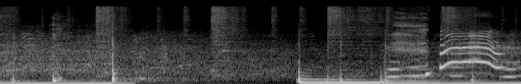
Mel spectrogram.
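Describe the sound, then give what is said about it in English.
An audience, called on to make some noise, cheers and hollers in a steady wash of noise, with sharp claps and whoops cutting through and a rising, wavering whistle near the end. “Fellas, make some noise if you out here with your girl.”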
